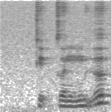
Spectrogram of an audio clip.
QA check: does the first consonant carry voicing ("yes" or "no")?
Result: no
